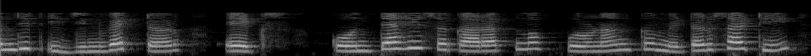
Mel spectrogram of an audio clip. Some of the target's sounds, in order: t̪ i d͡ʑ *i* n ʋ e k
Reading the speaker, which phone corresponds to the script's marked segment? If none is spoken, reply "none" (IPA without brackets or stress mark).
i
